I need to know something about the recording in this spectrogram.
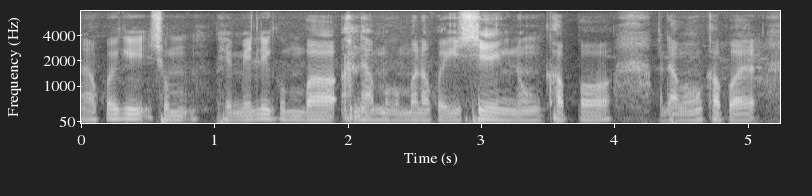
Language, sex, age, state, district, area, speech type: Manipuri, male, 45-60, Manipur, Kakching, rural, spontaneous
